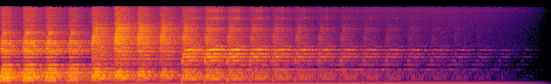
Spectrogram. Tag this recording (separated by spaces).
drone guitar vibrato delay phase ambient pitch echo shoegaze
